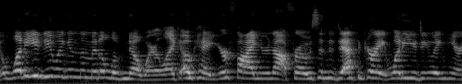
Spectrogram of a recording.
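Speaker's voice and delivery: ordinary talk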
